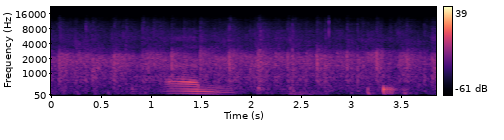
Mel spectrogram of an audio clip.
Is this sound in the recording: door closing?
no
